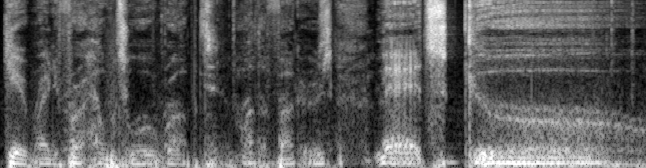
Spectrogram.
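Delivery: deep voice, whispered and hushed. Speaking as a character inside a hack suit, deep voice. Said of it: "the deep voice with the suit".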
